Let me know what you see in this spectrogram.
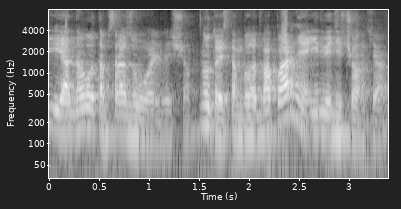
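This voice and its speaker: Over noticeable background noise, a man with medium pitch and ordinary pitch variation talks at a very fast pace. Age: 20s. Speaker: podcast co-host. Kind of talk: casual chat.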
